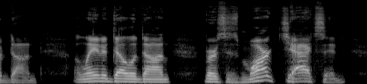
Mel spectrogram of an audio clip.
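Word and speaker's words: Donne: I I've heard it pronounced both ways. Don or Dunn. Uh we're going to go Dunn.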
